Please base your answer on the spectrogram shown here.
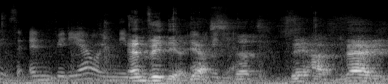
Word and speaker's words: NVIDIA: I'm not sure how to pronounce it. Is it NVIDIA or NVIDIA? NVIDIA, yes.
